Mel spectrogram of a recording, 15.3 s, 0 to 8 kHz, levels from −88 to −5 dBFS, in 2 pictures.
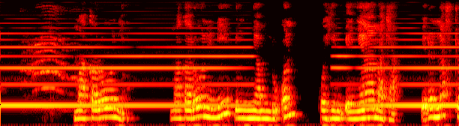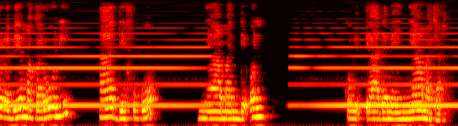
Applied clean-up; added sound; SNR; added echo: none; Wind instrument, woodwind instrument; 5 dB; reverberation time 0.3 s.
